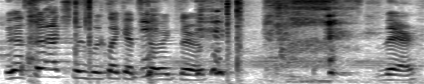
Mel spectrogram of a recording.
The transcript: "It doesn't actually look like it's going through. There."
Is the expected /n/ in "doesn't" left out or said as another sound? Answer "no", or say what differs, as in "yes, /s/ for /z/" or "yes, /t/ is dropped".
yes, /n/ is dropped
